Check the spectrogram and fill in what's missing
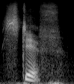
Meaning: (adjective) 1. Rigid; hard to bend; inflexible 2. Inflexible; rigid 3. Formal in behavior; unrelaxed 4. Harsh, severe
- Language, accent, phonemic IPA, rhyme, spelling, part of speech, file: English, US, /stɪf/, -ɪf, stiff, adjective / noun / verb / adverb, En-us-stiff.ogg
